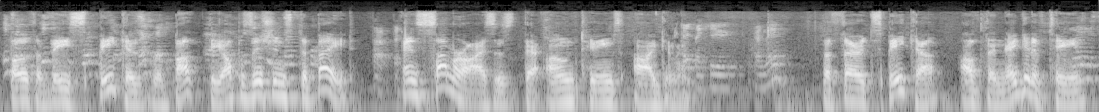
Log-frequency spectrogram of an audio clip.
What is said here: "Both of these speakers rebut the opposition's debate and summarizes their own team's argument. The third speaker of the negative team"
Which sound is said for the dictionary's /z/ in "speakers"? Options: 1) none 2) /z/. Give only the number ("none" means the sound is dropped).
2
